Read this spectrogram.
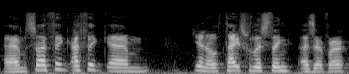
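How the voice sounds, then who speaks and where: A man's voice: high-pitched, brisk, a bit bright. A man co-hosting a podcast in casual chat, wry and agreeable. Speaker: podcast co-host.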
